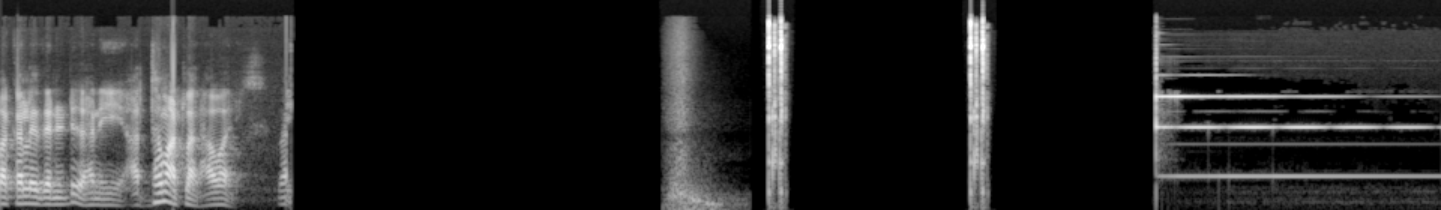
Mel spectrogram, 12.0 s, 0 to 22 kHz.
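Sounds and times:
notification bell chime: 0:09.6 - 0:12.0.

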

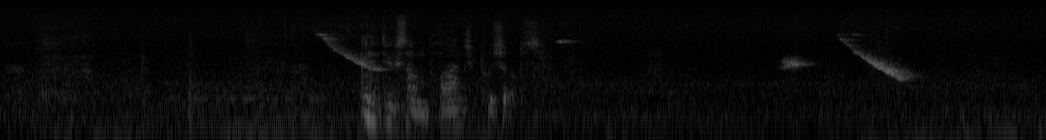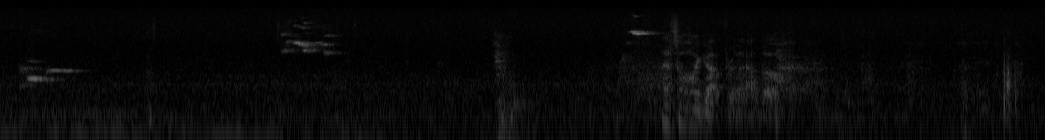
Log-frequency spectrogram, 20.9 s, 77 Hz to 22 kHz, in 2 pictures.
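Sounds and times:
faint low hum: 0:00.0 - 0:20.9
bird chirps and whistles: 0:03.2 - 0:04.0, 0:05.6 - 0:05.8, 0:07.8 - 0:09.2, 0:10.7 - 0:11.4, 0:13.3 - 0:13.9, 0:16.7 - 0:17.0.

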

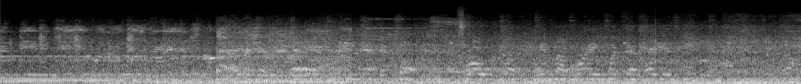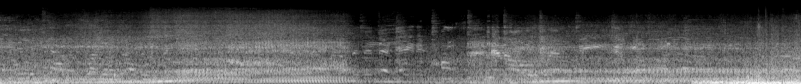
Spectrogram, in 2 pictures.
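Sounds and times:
car engine revving: 0:00.0 - 0:16.0
cars passing: 0:00.0 - 0:16.0
people's voices: 0:00.0 - 0:16.0
loud deep explosion boom: 0:15.0 - 0:16.0.

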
